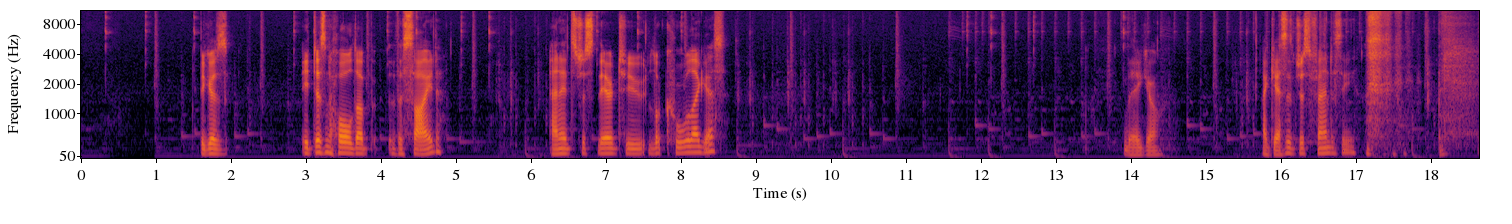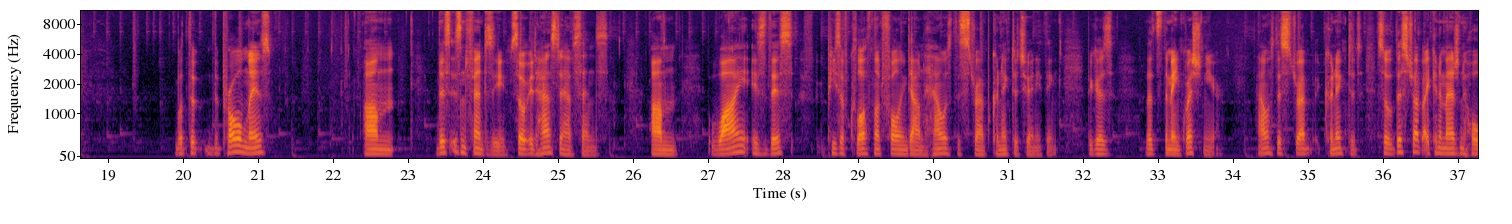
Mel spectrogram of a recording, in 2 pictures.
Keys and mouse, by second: 0.8-1.9 drag, 1.8 shift+middle click, 1.8 shift+right click, 1.9 middle click, 2.8 click, 3.4 middle click, 4.0 click, 5.0 click, 5.9 middle click, 6.1 shift+middle click, 6.8 click, 8.0 click, 8.9 middle click, 9.5 shift+middle click, 9.6 middle click, 10.3 middle click, 11.8 click, 12.7-14.1 drag, 14.4 middle click, 15.4 shift+middle click, 15.6 middle click, 16.0 shift+middle click, 16.1 middle click, 16.6 shift+middle click, 16.8 middle click, 17.5 middle click, 18.0 shift+middle click, 18.1 middle click, 24.4 middle click, 25.8 middle click, 36.3 shift+middle click, 36.5 middle click, 37.0-37.2 drag.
